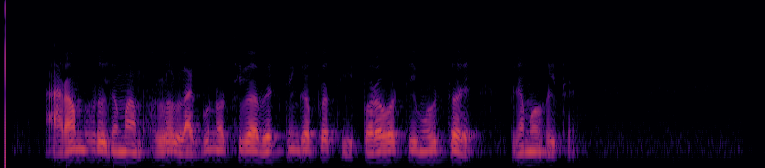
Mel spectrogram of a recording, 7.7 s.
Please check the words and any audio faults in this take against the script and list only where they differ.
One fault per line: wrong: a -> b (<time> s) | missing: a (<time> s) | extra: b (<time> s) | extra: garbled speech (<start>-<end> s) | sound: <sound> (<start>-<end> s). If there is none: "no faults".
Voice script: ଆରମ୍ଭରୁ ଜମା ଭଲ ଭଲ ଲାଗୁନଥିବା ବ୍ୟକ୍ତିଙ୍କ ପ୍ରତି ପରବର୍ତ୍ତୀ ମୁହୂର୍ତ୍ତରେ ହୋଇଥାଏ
missing: ଭଲ (1.7 s)
extra: ପ୍ରେମ (5.1 s)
